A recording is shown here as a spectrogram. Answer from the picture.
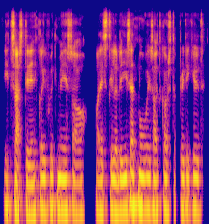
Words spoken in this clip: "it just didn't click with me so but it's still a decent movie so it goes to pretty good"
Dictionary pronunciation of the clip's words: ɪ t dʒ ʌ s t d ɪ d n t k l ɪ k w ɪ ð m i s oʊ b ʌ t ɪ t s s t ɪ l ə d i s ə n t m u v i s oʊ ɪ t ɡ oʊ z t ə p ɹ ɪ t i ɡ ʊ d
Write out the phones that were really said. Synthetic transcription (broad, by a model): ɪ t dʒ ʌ s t d ɪ d n t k l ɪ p w ɪ ð m i s oʊ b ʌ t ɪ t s s t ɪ l ə d i s ə n t m u v i s oʊ ɪ t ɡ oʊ s t ə p ɹ ɪ t i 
